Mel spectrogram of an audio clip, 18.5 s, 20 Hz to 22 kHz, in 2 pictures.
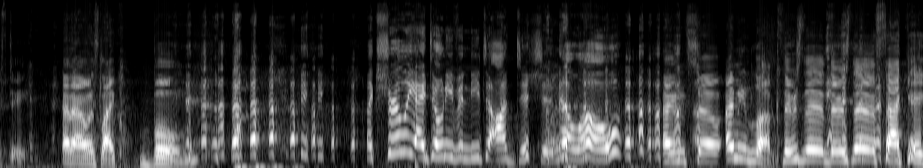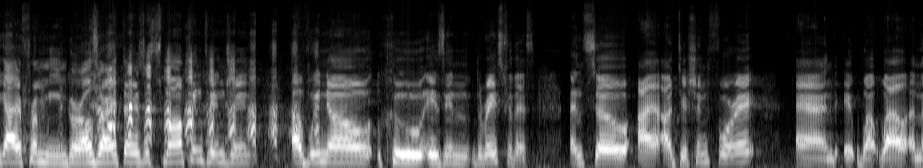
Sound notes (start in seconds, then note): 1.0 hosts laughing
